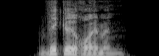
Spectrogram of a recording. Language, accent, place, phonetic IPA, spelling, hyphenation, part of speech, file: German, Germany, Berlin, [ˈvɪkl̩ˌʁɔɪ̯mən], Wickelräumen, Wi‧ckel‧räu‧men, noun, De-Wickelräumen.ogg
- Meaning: dative plural of Wickelraum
